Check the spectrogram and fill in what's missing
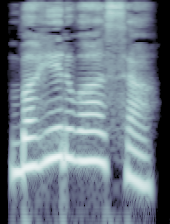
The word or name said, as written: ಬಹಿರ್ವಾಸ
